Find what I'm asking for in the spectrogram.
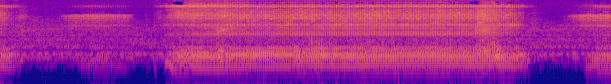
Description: Mother snores loud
